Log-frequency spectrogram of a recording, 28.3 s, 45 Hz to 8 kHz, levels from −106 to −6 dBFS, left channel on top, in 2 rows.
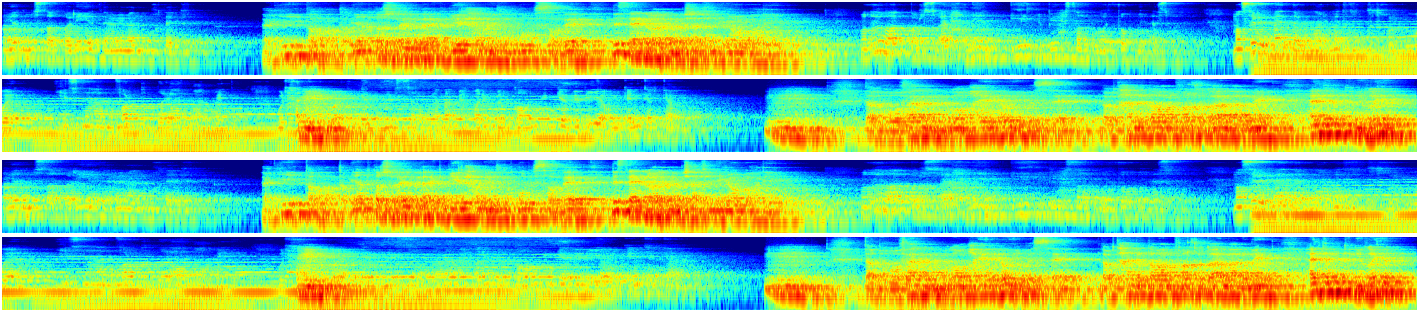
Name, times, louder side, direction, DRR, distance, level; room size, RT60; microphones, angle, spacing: voice 1, 0.0-1.8 8.6-11.8 12.3-14.3 14.6-16.4 16.7-20.9, left 2 dB, 40° left, 0 dB, 0.3 m, -39 dB
voice 2, 2.6-7.8 17.1-17.3 21.8-28.0, right 1 dB, 80° right, -3 dB, 0.6 m, -23 dB
sound 1, 12.5-19.8, right 3 dB, 30° right, 0.7 m, -36 dB
2.7 x 2.1 x 3.7 m, 2.3 s
head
